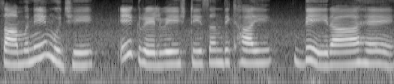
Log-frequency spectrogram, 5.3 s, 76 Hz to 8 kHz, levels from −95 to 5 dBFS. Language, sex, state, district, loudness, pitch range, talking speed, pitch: Hindi, female, Bihar, Kaimur, -16 LUFS, 225-255 Hz, 105 wpm, 240 Hz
